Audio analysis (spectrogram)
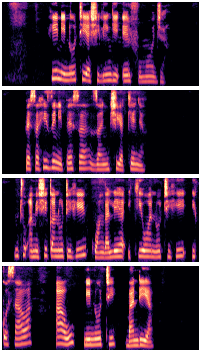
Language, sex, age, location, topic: Swahili, female, 25-35, Kisii, finance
